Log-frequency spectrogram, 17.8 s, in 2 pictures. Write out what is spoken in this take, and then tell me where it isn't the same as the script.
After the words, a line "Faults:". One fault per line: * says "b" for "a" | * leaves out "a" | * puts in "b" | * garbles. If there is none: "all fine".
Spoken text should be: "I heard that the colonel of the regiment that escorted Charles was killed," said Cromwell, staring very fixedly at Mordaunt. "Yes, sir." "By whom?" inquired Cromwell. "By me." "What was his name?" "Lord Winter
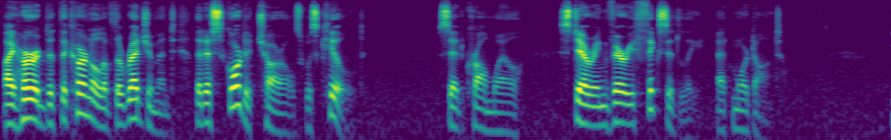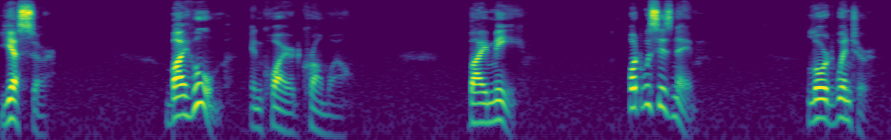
"I heard that the colonel of the regiment that escorted Charles was killed," said Cromwell, staring very fixedly at Mordaunt. "Yes, sir." "By whom?" inquired Cromwell. "By me." "What was his name?" "Lord Winter
Faults:
all fine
